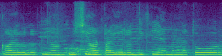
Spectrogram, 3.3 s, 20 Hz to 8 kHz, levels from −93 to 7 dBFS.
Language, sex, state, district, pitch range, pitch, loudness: Rajasthani, male, Rajasthan, Churu, 275-290 Hz, 280 Hz, -13 LUFS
